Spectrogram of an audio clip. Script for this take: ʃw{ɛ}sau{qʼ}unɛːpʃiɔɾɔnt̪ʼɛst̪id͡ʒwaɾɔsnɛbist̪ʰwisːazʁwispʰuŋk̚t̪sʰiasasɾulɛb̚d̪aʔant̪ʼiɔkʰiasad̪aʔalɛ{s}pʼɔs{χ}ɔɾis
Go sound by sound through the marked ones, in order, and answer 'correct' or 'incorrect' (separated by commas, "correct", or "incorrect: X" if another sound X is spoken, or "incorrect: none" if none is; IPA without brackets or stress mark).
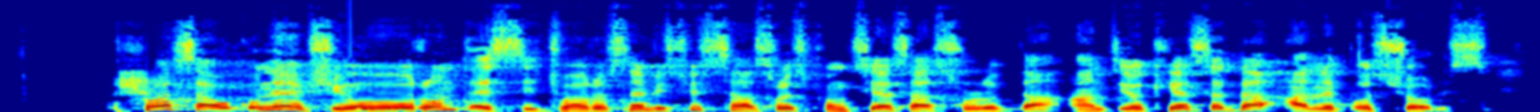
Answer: incorrect: a, incorrect: kʼ, incorrect: none, incorrect: ʃ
